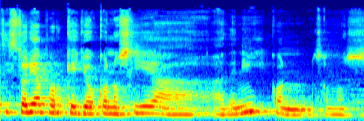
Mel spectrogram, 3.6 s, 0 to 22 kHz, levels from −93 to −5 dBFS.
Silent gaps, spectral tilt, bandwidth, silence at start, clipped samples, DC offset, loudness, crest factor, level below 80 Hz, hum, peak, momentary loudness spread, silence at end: none; -5.5 dB/octave; 17.5 kHz; 0 s; under 0.1%; under 0.1%; -24 LUFS; 16 dB; -66 dBFS; none; -8 dBFS; 12 LU; 0 s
